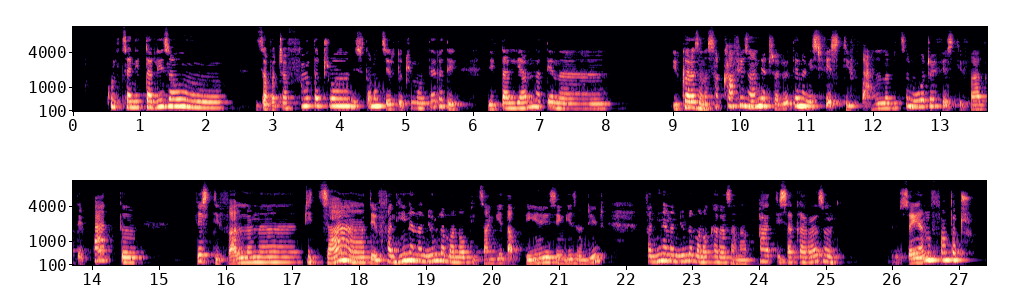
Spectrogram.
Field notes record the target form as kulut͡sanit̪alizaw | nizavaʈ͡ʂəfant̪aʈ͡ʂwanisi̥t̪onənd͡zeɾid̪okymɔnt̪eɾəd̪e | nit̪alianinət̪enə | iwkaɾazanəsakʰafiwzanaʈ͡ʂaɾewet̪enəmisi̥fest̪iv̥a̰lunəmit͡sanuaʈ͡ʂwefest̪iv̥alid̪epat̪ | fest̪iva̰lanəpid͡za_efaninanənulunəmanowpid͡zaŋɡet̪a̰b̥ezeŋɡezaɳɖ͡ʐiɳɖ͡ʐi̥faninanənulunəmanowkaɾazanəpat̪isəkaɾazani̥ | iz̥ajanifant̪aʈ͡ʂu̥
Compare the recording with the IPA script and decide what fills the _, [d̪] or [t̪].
d̪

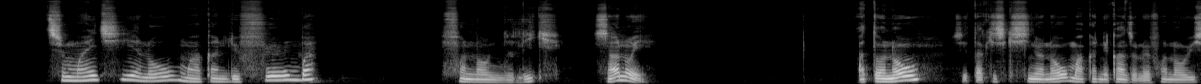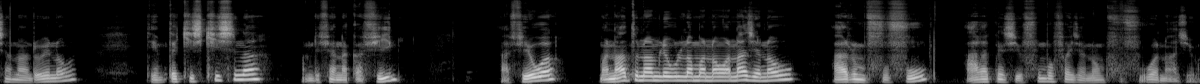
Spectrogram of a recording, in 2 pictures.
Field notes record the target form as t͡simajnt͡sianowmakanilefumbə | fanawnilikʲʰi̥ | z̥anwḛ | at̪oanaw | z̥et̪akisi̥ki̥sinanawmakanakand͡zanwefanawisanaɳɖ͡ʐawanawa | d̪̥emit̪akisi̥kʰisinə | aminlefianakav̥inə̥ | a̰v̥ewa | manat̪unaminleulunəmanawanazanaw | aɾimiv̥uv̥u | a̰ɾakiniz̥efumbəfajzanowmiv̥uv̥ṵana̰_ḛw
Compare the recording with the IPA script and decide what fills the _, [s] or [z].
z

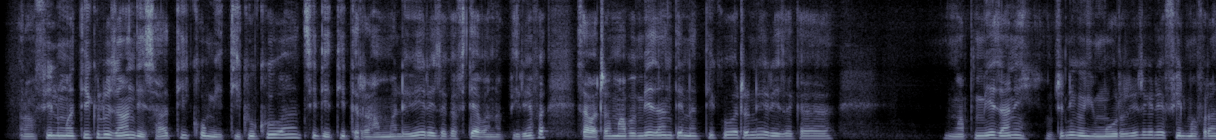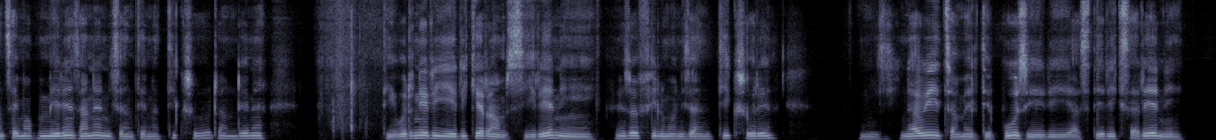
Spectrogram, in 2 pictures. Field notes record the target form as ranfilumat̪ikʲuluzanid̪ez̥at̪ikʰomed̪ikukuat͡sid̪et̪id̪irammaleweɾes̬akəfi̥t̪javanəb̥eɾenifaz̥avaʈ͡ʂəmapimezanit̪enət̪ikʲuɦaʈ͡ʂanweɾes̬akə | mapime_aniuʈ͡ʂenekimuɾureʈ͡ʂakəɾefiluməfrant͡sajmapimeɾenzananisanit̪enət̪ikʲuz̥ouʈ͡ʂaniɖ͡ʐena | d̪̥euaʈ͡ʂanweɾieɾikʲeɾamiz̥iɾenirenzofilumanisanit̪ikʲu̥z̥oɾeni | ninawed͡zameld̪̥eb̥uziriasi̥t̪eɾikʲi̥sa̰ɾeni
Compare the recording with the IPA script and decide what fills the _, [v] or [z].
z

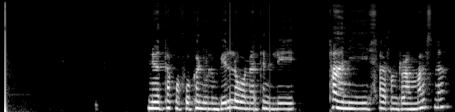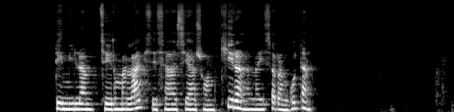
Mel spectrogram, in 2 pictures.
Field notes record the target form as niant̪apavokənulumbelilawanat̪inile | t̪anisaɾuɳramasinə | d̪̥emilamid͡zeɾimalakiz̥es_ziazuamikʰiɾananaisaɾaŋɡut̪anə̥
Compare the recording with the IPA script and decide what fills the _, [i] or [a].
a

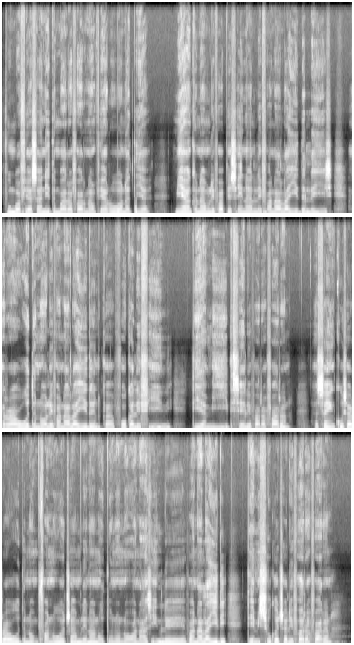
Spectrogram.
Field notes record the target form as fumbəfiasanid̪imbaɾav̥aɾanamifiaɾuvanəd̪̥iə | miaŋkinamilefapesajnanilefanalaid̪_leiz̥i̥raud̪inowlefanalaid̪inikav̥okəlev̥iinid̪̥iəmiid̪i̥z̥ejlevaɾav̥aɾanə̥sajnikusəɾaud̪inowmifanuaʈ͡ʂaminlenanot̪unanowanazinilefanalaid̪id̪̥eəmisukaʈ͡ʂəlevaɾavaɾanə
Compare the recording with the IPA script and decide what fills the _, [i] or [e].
i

